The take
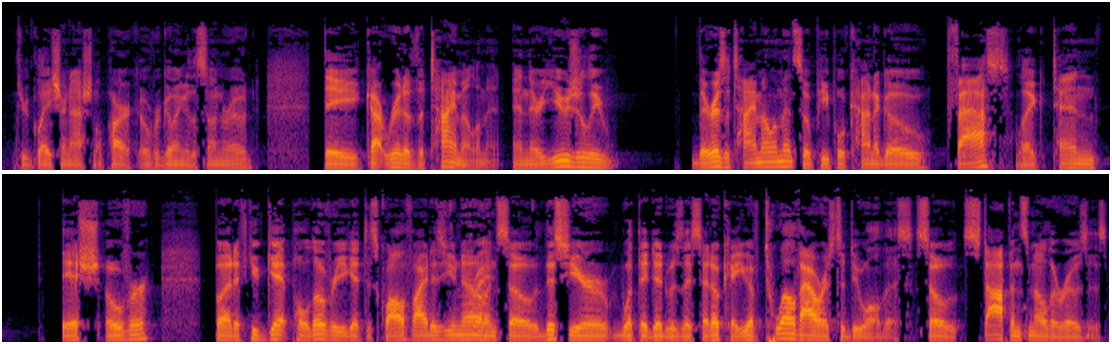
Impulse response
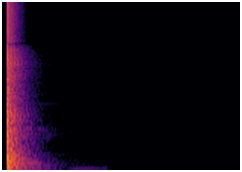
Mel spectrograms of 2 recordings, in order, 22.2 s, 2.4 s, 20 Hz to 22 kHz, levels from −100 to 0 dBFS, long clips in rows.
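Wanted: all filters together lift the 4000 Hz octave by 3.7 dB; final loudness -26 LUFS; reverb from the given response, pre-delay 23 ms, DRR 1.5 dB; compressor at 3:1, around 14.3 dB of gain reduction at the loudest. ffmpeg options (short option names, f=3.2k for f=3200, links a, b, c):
-filter_complex "[0:a]equalizer=f=4k:t=o:g=5,acompressor=threshold=-37dB:ratio=3,asplit=2[a][b];[1:a]atrim=start_sample=2205,adelay=23[c];[b][c]afir=irnorm=-1:irlink=0,volume=-17.5dB[d];[a][d]amix=inputs=2:normalize=0,volume=8.5dB"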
